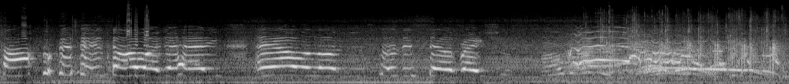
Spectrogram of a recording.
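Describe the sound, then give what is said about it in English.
An outdoor crowd gathered on a warm, breezy evening in North Nashville for the dedication of five wood mosaics at the Elizabeth Park Senior Center murmurs, with several overlapping voices rising and falling in steady chatter, growing into a denser, louder babble toward the end. “A crowd is gathered for the dedication of five wood mosaics, each depicting a woman who was a pillar of this historically black neighborhood.”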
